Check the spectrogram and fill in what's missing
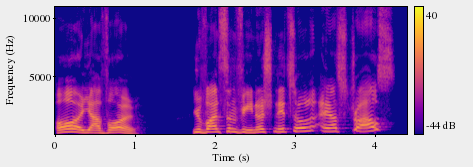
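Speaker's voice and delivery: hammed-up German accent, high and slow; exaggerated singsong German accent. Shown as a demonstration. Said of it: "in the German accent".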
